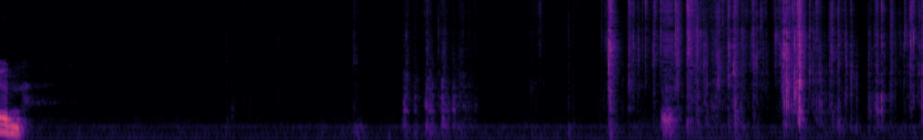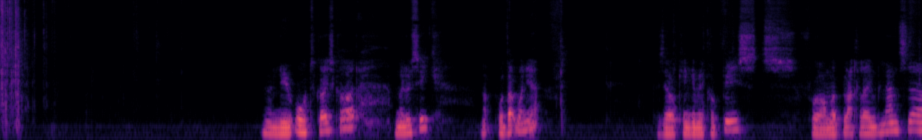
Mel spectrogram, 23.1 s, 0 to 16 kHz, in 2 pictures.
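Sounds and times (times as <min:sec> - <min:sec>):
foil wrapper crinkling and tearing: 0:05.1 - 0:06.0, 0:06.6 - 0:12.4.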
